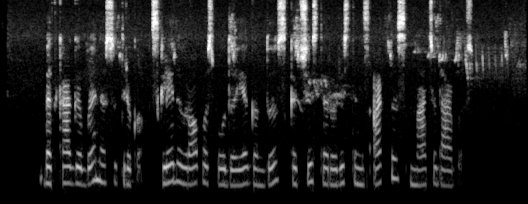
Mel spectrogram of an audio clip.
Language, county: Lithuanian, Vilnius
